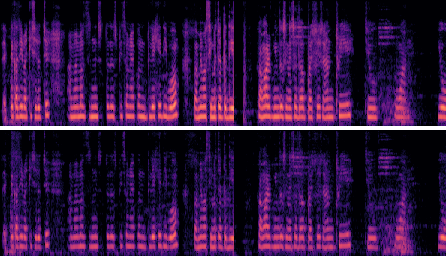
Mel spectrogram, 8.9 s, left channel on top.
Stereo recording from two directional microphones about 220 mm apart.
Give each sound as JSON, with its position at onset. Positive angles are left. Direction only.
{"t": 0.0, "sound": "speech", "side_deg": 45}
{"t": 3.9, "sound": "speech", "side_deg": 35}
{"t": 7.9, "sound": "speech", "side_deg": 30}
